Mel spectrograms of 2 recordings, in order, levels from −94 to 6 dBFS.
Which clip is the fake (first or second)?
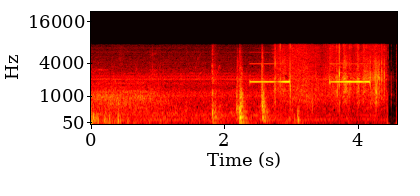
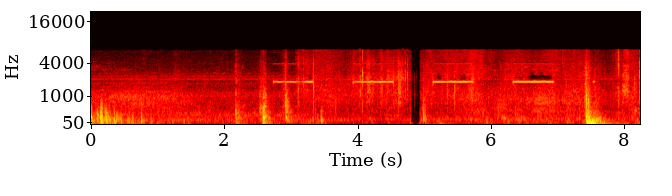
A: second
